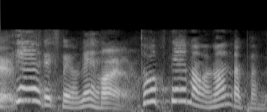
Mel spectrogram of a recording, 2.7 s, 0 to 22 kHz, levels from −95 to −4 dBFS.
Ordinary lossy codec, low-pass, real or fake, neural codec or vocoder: MP3, 48 kbps; 7.2 kHz; fake; codec, 16 kHz, 1 kbps, FreqCodec, larger model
